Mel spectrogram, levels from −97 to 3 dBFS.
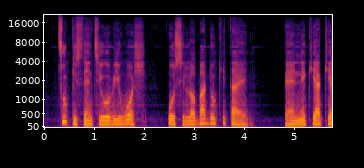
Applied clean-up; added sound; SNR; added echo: neural mask model RNNoise.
